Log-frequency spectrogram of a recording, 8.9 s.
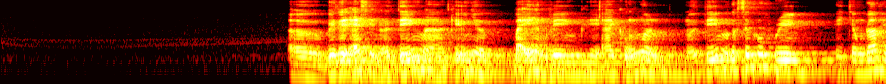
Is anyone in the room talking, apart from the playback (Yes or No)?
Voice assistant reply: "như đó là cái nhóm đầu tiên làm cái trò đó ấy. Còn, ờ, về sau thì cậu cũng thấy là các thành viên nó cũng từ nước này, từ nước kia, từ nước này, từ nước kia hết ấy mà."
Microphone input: Yes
